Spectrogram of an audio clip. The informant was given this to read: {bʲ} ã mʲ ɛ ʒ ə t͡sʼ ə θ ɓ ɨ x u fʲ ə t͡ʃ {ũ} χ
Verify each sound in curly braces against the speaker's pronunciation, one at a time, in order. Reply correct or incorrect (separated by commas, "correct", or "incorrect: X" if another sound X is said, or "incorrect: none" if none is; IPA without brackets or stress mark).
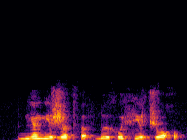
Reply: correct, incorrect: u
